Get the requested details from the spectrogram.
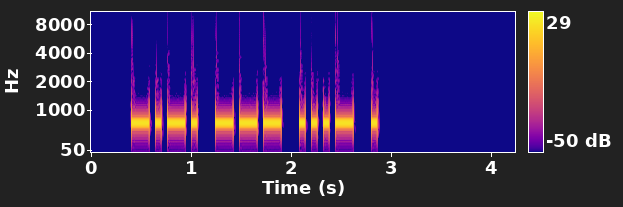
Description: Morse code, heard as a keyed tone, about 20 wpm, 700 Hz. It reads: COVE
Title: Build A Word - 4 Letters At A Time - 8-Letter Words - 20wpm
